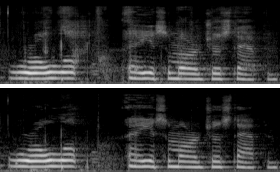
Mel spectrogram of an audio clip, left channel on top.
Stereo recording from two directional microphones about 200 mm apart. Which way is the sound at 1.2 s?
25° right (ahead or behind).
